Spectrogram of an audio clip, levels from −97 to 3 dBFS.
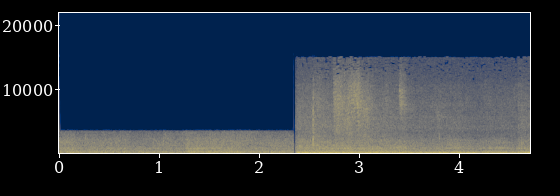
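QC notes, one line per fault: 0.00–2.36 s, input switched to a poorer device: dull, slightly quieter sound cut above 3.4 kHz with faint background noise, then a 20 ms gap; likely a narrower-band microphone.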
